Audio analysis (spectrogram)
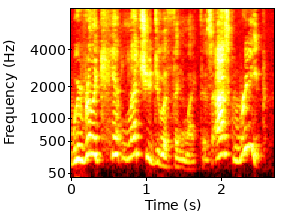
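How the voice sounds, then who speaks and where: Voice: medium pitch, wildly swooping pitch, moderate pace, slightly rough, voice pushed up, full character voice. A reader voicing a protective schoolboy who speaks firmly and reasonably.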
